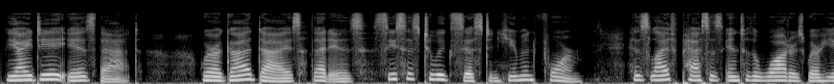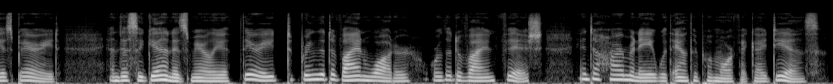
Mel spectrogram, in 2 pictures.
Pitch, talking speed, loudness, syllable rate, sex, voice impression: 180 Hz, 170 wpm, -17 LUFS, 5.2 syllables/s, female, feminine, adult-like, slightly intellectual, calm, slightly reassuring, elegant, slightly sweet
